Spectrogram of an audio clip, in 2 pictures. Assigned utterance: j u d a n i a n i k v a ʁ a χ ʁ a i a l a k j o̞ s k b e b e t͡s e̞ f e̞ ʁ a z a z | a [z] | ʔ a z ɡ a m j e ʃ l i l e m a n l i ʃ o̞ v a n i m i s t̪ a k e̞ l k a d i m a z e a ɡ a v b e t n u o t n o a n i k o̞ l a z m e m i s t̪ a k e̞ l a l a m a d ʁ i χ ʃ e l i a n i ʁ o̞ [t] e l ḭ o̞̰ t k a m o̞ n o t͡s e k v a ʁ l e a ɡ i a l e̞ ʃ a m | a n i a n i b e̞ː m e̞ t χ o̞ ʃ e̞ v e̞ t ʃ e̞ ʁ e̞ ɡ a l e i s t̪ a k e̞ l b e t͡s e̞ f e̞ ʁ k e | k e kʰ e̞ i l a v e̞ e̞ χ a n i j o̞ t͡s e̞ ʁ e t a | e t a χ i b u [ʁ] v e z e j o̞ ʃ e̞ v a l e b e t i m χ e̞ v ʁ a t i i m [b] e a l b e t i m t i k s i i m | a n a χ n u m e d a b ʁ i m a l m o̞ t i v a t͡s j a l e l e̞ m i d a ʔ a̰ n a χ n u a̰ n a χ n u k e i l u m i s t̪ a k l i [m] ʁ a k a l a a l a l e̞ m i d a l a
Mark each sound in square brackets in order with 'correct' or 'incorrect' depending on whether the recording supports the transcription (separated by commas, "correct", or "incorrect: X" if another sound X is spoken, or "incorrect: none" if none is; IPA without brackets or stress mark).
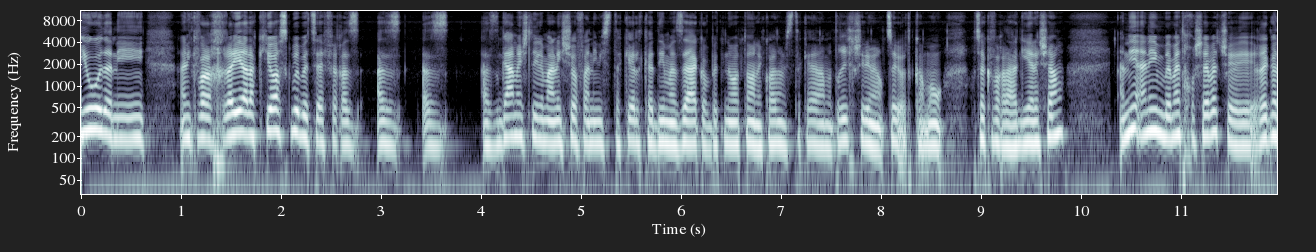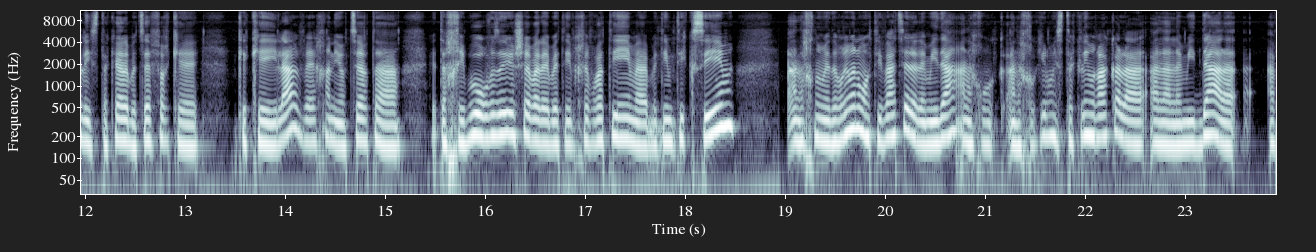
correct, incorrect: t͡s, correct, incorrect: v, correct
